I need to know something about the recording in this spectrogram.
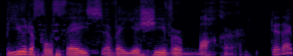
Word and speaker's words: bocher: A few years younger than Miranda, Isaac had the doughish, beautiful face of a yeshiva bocher. Did I pronounce that right? Bocher.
